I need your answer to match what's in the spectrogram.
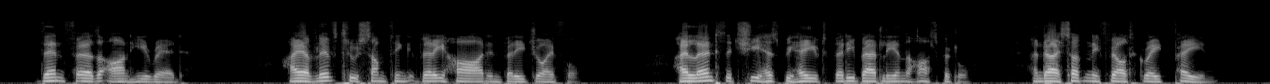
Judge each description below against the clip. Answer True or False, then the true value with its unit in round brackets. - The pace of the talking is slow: False (150 wpm)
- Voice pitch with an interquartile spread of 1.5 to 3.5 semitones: True (2.6 semitones)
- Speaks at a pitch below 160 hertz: True (135 Hz)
